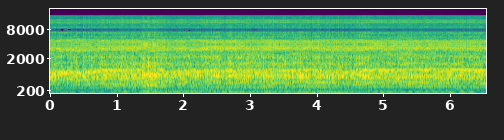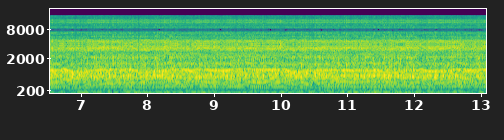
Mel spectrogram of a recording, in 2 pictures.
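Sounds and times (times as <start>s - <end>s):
drone propellers whining: 0.0s - 13.0s.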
